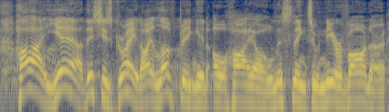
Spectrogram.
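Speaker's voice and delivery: put-on smooth, native-sounding, perfect American accent. Describing a secret russian family talking to americans, perfect american accent. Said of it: "they speak with perfect American accents".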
